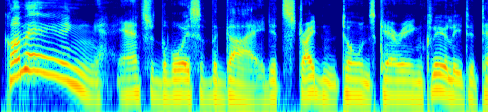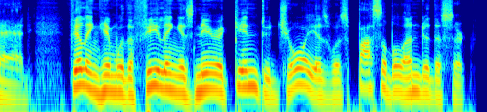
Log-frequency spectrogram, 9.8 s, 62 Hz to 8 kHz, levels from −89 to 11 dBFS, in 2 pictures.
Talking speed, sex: 185 wpm, male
